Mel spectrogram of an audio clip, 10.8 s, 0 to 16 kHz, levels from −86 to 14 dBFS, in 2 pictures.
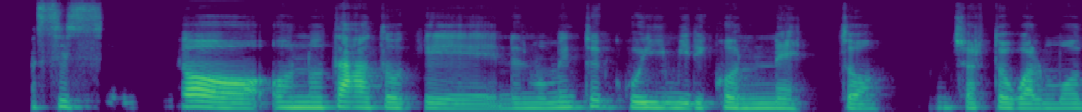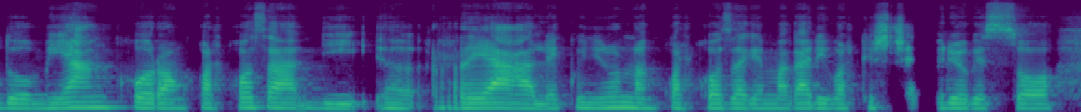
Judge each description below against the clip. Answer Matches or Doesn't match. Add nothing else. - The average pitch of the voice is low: Doesn't match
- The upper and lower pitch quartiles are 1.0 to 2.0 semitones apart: Matches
